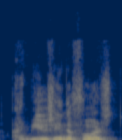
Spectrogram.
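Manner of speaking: put-on high, bright kid boast; proud little boy. Luke telling his dad about the Force, high proud kid voice. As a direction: announce it like a proud child. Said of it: "And he goes".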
